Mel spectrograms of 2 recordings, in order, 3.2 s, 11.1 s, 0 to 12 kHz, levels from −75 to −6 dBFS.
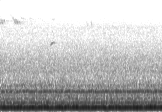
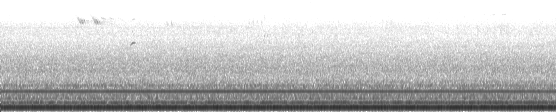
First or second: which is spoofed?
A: first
